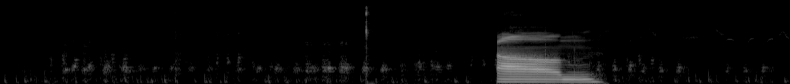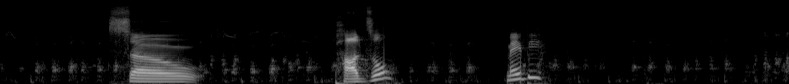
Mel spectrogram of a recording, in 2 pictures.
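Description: Video game chickens cluck in four short, loud harmonic bursts spaced several seconds apart, over a faint steady background.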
